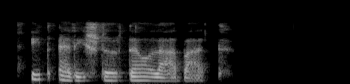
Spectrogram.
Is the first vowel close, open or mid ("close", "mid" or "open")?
close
